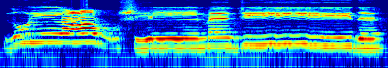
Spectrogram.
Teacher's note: وَهُوَ الْغَفُورُ الْوَدُودُ ذُو الْعَرْشِ الْمَجِيدُ، دال کو لام کے ساتھ ملا کر پڑھیں گے، عین کو را سے ملا کر را کو موٹا پڑھیں گے، شین کو لام کے ساتھ ملا کر پڑھیں گے۔ مجید، جیم کو یا کے ساتھ ملا کر یا کو ایک الف کے مقدار کھینچ کر پڑھیں گے، یا حروف مدہ ہے، آخر میں حروف قلقلہ ہے، یہاں پر قلقلہ کریں گے۔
